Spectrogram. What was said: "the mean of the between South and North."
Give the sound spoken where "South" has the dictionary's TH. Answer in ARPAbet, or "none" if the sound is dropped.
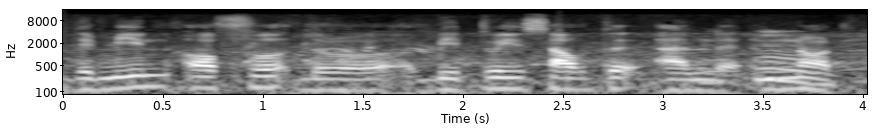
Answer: T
